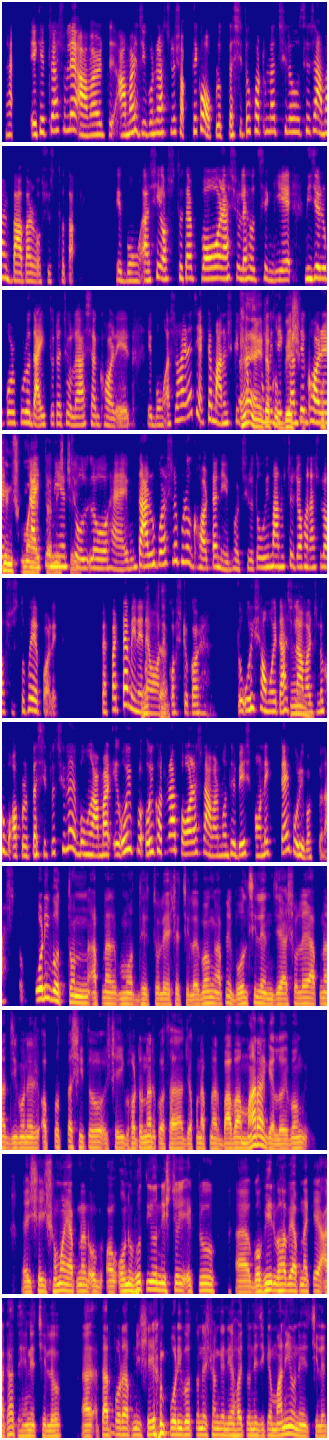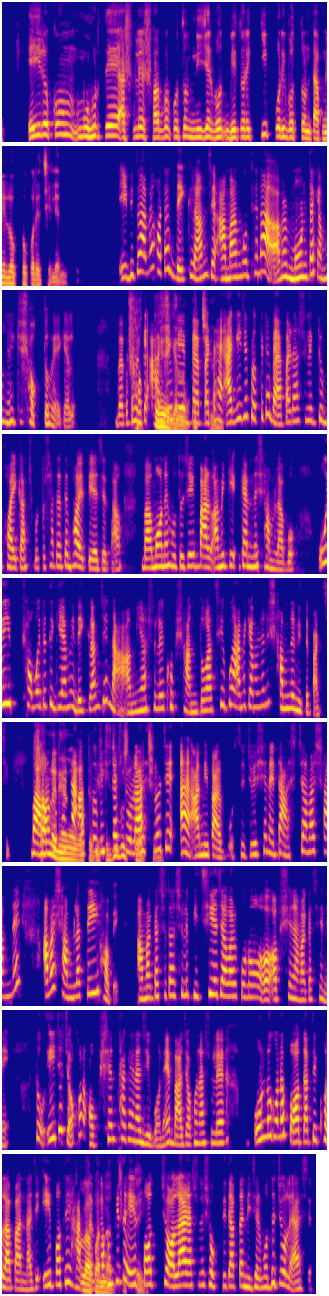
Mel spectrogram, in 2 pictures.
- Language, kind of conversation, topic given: Bengali, podcast, আপনি অপ্রত্যাশিত পরিবর্তনের সঙ্গে কীভাবে মানিয়ে নেন?
- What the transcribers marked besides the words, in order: laughing while speaking: "সেই"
